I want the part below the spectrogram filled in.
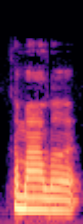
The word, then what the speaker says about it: Kamala: I feel like people are like, I haven't heard anything that Joe Biden or Kamala Harris.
